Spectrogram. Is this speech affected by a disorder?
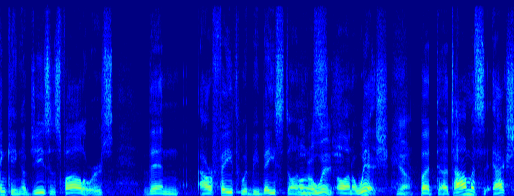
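No.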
